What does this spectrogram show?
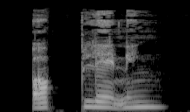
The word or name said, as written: opblænding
